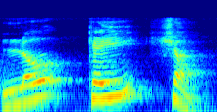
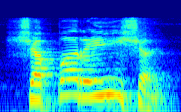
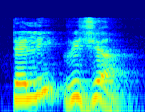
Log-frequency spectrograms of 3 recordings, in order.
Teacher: Stress should be on the second syllable from the last for the words ending with TION, SION.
